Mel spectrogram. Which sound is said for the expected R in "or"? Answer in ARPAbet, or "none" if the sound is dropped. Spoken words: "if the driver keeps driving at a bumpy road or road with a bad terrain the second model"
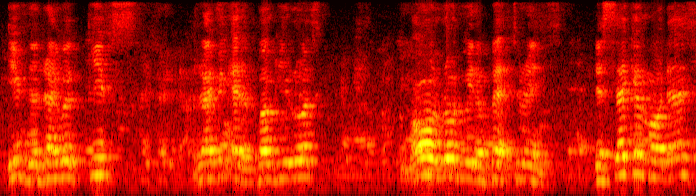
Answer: L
